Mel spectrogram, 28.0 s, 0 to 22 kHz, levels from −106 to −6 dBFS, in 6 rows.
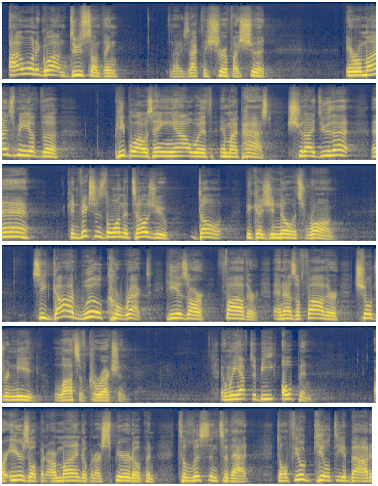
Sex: male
